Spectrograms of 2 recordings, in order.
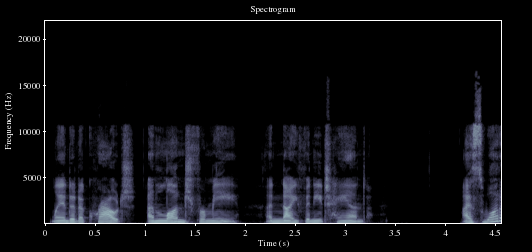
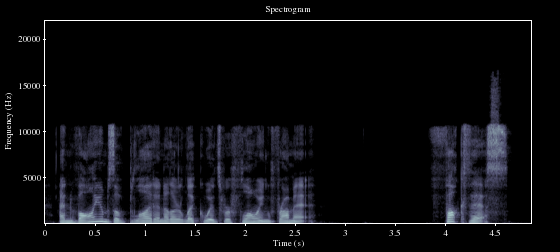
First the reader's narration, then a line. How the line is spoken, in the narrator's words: I growled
